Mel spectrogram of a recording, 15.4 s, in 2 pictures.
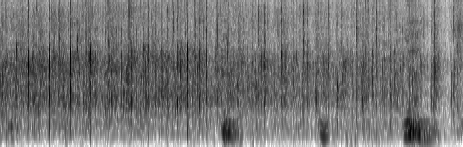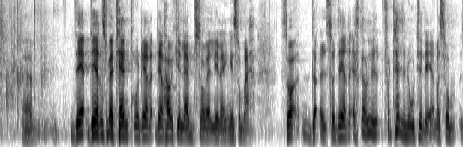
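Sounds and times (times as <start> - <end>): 
audience applause: 0.0 - 8.5
speech: 8.1 - 15.4.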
